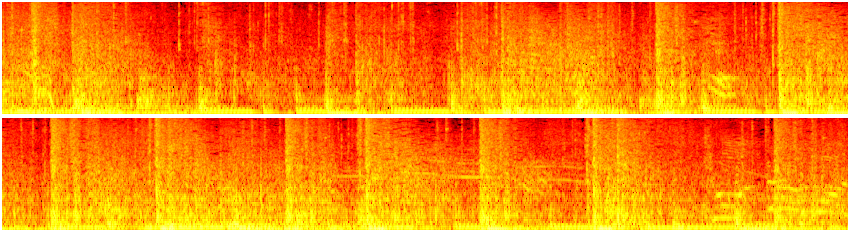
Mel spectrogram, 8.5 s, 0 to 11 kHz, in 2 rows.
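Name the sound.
gunfire in the video game Red Dead Redemption 2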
